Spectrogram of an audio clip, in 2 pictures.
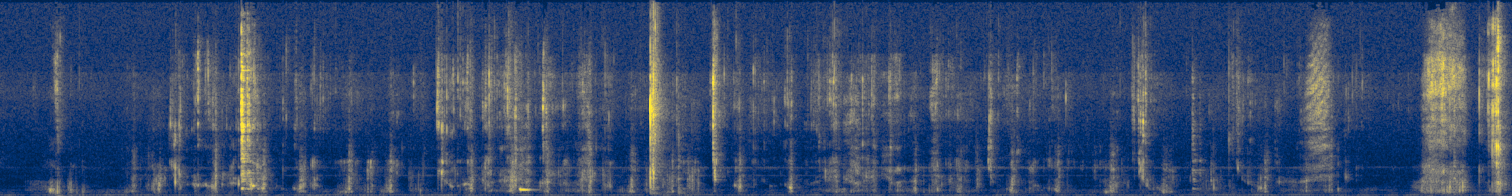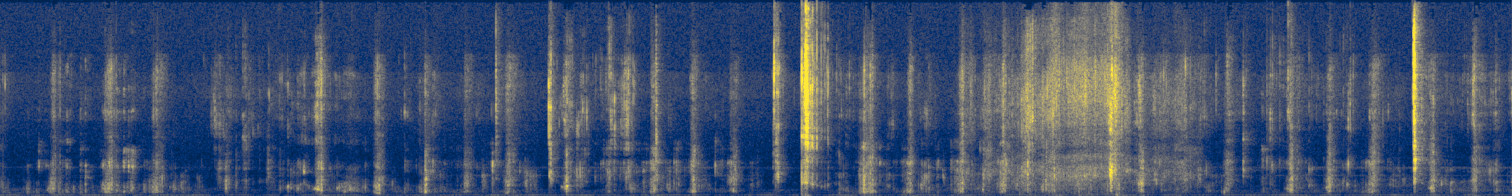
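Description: Close-up eating sounds: quiet, irregular chewing and biting into a spicy Thai pounded-salmon salad with rice noodles, raw cucumber and lettuce, a run of small crunches and mouth noises.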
